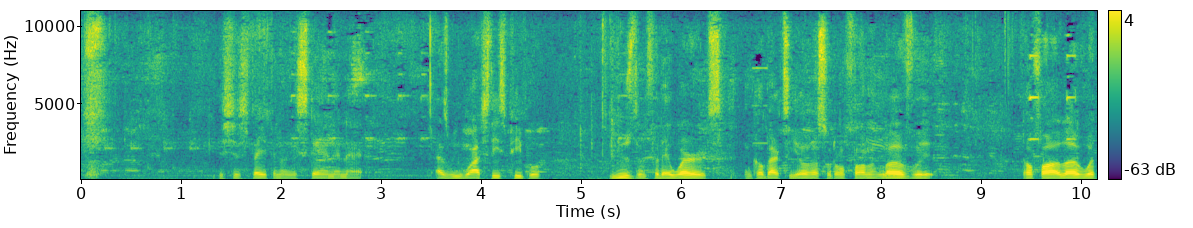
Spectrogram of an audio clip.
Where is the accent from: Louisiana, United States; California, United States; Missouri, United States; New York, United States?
California, United States; San Francisco; also born or lived in Fairfield, California / Vallejo, California; born and raised in San Francisco, California, from the Bay Area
